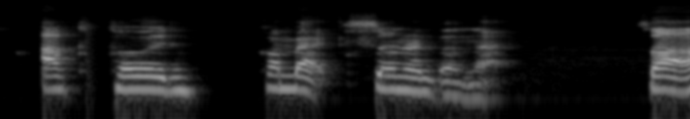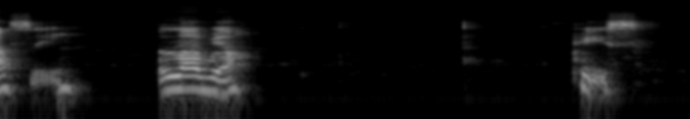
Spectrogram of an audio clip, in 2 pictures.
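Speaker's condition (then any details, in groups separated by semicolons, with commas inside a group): Cerebral palsy; uses a wheelchair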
